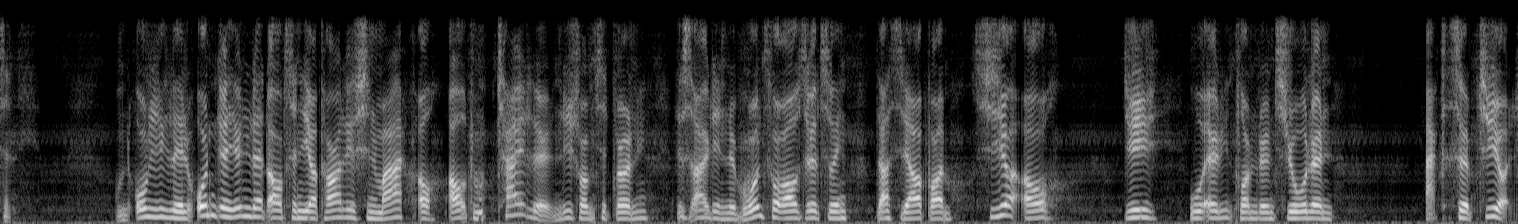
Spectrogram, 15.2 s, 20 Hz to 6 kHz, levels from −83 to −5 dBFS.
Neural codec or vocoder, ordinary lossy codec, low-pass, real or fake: autoencoder, 22.05 kHz, a latent of 192 numbers a frame, VITS, trained on many speakers; none; 5.4 kHz; fake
